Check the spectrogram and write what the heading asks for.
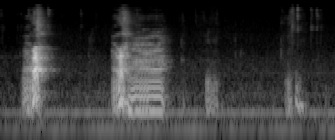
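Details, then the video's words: Miniature Pinscher confronting his mirror reflection: one short bark, then a longer harsh bark trailing into a growl, followed by two soft, low huffing sounds. "Minature Pinscher barking"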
